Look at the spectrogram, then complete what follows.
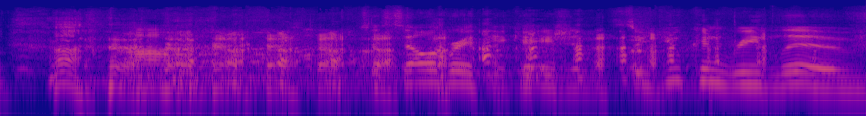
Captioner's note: laughter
